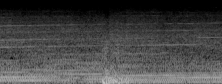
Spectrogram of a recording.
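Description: A racing car gearbox shifts with a sharp thump.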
